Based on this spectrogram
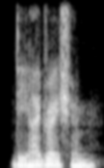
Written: dehydration

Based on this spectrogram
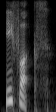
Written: efflux

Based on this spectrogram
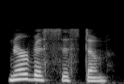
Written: nervous system

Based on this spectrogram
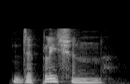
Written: depletion

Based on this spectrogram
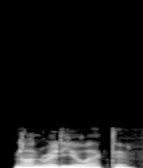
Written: nonradioactive

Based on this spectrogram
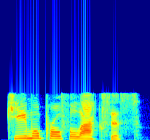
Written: chemoprophylaxis

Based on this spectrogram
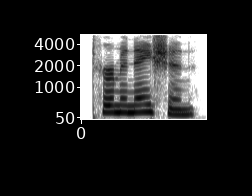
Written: termination

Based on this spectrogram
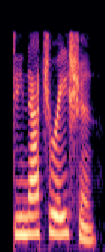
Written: denaturation

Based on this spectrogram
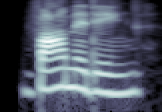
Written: vomiting

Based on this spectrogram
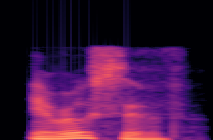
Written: erosive

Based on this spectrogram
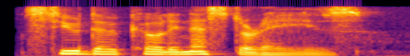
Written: pseudocholinesterase

